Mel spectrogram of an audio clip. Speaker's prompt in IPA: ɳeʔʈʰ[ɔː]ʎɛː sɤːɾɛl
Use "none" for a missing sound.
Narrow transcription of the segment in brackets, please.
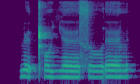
ɔ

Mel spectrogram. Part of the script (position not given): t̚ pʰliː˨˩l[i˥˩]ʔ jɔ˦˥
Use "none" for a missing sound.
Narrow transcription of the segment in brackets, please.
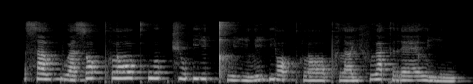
i˥˩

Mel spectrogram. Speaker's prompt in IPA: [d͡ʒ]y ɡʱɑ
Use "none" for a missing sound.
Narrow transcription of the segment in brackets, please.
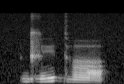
d͡ʒ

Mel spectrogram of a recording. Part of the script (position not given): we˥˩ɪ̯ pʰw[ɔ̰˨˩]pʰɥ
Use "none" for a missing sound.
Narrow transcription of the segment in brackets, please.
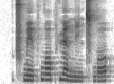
ɔ˥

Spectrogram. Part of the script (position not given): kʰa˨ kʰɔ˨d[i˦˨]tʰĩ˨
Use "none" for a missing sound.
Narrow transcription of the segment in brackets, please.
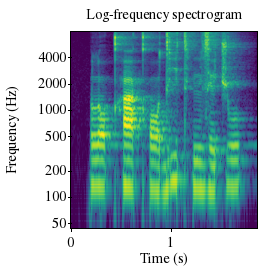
i˦˨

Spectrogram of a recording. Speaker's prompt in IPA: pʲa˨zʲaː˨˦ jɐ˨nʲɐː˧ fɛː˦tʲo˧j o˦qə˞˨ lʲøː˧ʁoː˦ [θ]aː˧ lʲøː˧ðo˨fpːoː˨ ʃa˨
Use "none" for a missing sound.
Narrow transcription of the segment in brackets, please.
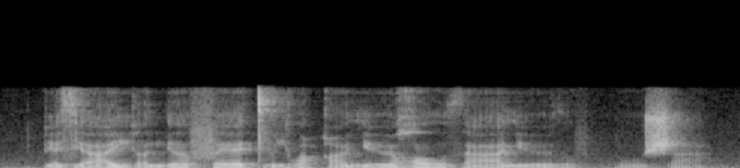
θ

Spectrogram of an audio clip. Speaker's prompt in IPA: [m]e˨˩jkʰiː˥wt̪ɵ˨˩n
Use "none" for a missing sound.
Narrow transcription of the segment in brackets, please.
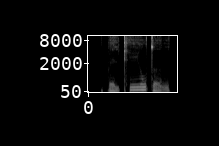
p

